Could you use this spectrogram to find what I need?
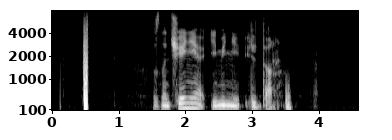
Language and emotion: Russian, neutral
